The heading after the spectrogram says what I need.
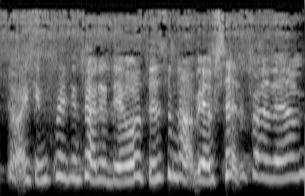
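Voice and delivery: holding back tears while explaining; real tears through the words; crying. Real, not acted. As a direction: voice breaking with tears. Evicted mother breaking down.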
